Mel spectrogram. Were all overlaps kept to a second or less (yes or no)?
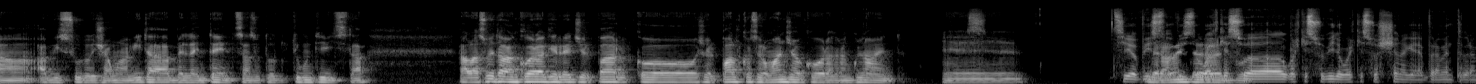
no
